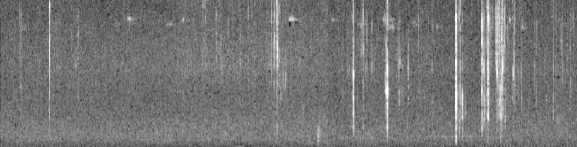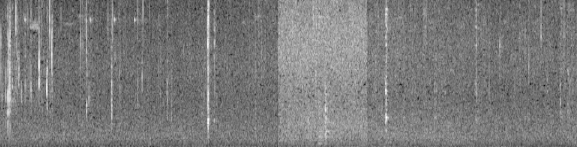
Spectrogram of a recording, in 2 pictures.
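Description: Hands deboning boiled chicken feet by hand: sparse small clicks and snaps, with a cluster of them about eight seconds in, over a faint steady hiss. A brief, louder steady hiss lasts about a second and a half near the end.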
